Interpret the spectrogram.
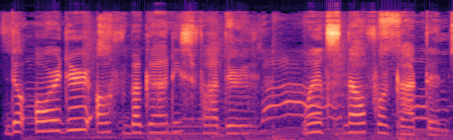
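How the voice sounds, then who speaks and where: A woman narrating a student radio drama in a plain, steady way. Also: fairly high pitch, unhurried. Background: background guitar music.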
